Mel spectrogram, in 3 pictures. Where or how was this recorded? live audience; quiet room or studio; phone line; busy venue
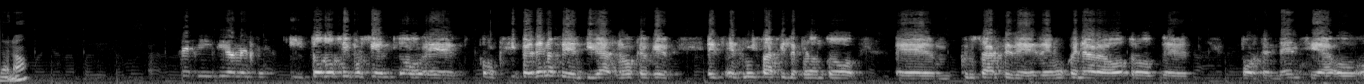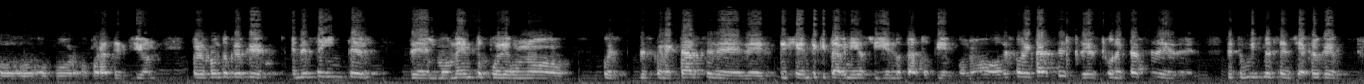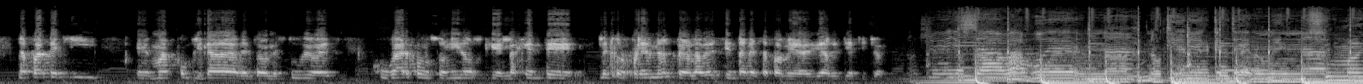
phone line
